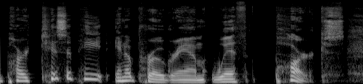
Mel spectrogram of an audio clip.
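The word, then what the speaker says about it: PaRx: So the Toronto Zoo is the first zoo to participate in a program with Parks, which is sounds like parks, but it is spelled P-A, then capital R-X, like prescription, which is a natural prescription plan that is being piloted right now in Canada.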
